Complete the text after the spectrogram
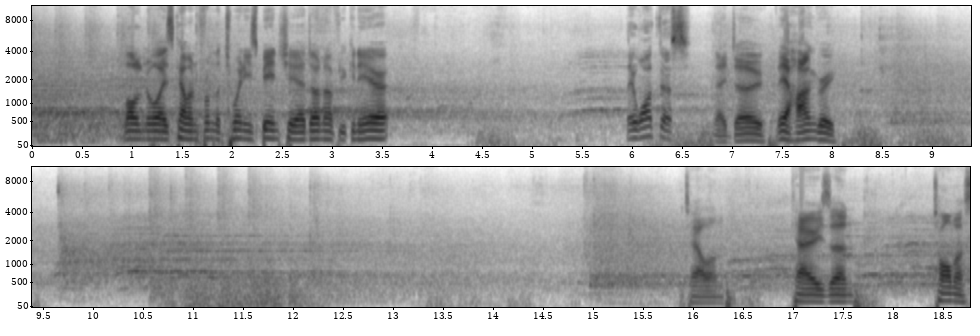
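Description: Young players shout across the ice.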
